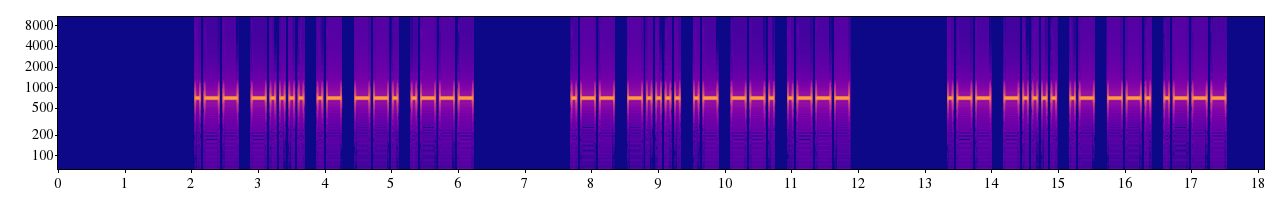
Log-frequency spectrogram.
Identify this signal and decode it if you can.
Morse code, heard as a keyed tone, about 17 wpm, 700 Hz. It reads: W6AGJ W6AGJ W6AGJ
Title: USA Call Signs - 5 Characters - Repeated 3x - 17wpm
